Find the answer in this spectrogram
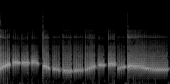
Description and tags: Vargan PTD loop 003
Vargan -> Oktava MKE-15 -> PERATRONIKA MAB-2013 -> Echo MIA midi.The timbre of the tool is lowered.
khomus, vargan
